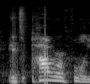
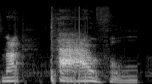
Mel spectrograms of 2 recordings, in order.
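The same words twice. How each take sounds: First: Said in the usual way. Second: "powerful" drawn out slowly with a squashed "pah-ful" vowel; mocking a mispronunciation. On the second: Mimicking the actor's wrong "powerful" for the camera, slow. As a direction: stretch the mangled "powerful" slowly and louder. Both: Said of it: "See, they say things wrong".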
